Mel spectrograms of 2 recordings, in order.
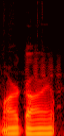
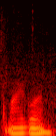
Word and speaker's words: Margwa: Everyone's going to pronounce it Margwire instead of Margwa.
